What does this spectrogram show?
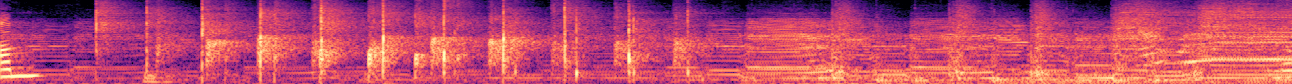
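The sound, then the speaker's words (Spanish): Audience applause breaks out as a steady, rhythmic clapping for about three seconds, with music playing underneath, then the clapping gives way to music and singing voices. “Bueno, un aplauso”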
